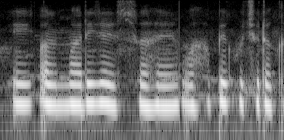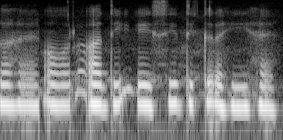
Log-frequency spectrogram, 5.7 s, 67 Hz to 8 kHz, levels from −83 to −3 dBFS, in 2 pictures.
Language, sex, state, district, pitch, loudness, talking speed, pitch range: Hindi, female, Chhattisgarh, Bilaspur, 225 Hz, -17 LUFS, 160 wpm, 215-230 Hz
